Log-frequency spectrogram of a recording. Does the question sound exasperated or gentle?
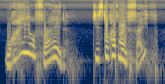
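exasperated. The question sounds harsh and exasperated. The questioner is annoyed with the listeners. "has sounded a bit harsh"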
